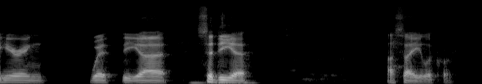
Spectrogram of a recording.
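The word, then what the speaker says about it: açaí: brought in the acai. I lo I lost my cherry. Y and picked up some asai. Or or or those uh that choose to pronounce it akai.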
